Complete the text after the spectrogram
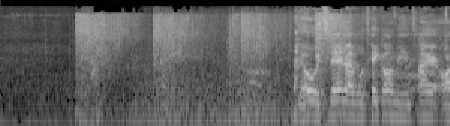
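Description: Metal weapons clash and strike in quick blows.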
